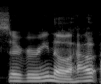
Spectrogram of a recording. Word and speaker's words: Severino: I don't know how guys like Luis, I can't even pronounce his name, Severino. Thank you. Luis Severino.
